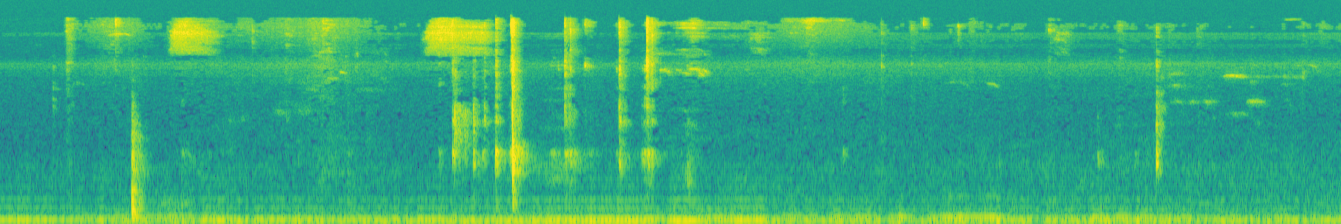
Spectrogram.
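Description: Faint clicks and light handling noise of a small screwdriver and wire at a relay's screw-terminal strip as a wire is fitted and its terminal screw turned: one click about a second in, a sharper one near four seconds, and a few softer ticks, over a steady low rumble.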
